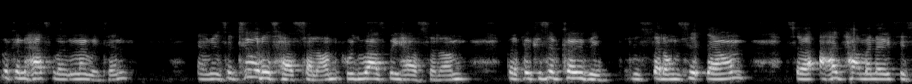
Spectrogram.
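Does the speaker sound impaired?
Yes: Down syndrome; extra copy of chromosome 21, 47 chromosomes, present from birth, learned to walk late, slower to do things.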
